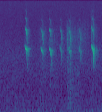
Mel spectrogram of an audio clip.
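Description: Two birds call inside a cell, giving a series of short, sharp, high chirps spaced irregularly over quiet background noise, some calls slightly louder than others.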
